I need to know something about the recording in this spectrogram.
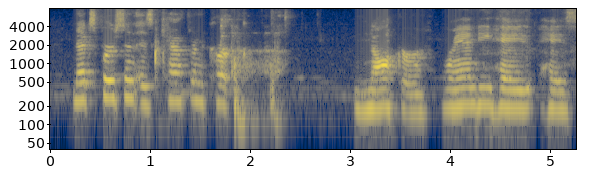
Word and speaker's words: nacre: Knocker. Randy Hayes says knacker. I think it's spelled Nacre, like acre. All right, Nacre. I say it like that because it looks like acre.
